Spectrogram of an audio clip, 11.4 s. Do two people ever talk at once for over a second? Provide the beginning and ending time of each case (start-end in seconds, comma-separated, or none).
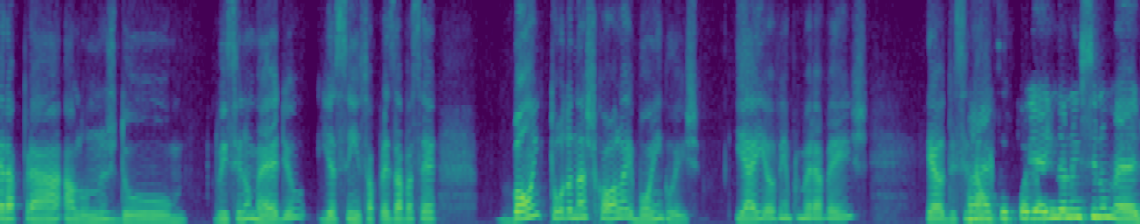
none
